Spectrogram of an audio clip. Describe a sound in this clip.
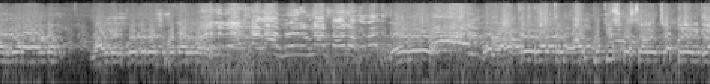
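A man speaks loudly into a microphone through a loudspeaker.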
